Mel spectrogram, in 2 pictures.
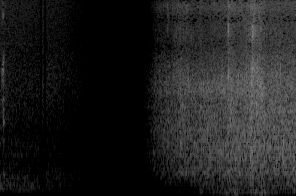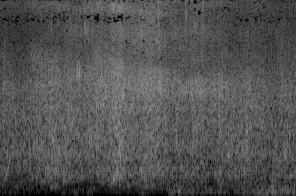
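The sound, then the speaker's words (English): After a brief silence, a boat's steady engine rumble and water wash rise and hold, a broad continuous churn as the boat slowly heads out on a still, flat ocean just before dawn, with no voices. “It's just before dawn as I slowly make my way out it's still, and the ocean is flat.”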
